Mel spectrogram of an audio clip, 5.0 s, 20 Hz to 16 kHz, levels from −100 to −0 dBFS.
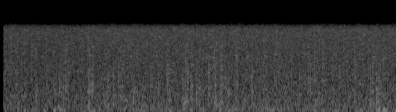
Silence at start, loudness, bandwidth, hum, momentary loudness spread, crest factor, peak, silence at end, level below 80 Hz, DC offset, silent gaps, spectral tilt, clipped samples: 0.05 s; -53 LUFS; 8 kHz; none; 2 LU; 20 dB; -36 dBFS; 0 s; -68 dBFS; under 0.1%; none; -1.5 dB/octave; under 0.1%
